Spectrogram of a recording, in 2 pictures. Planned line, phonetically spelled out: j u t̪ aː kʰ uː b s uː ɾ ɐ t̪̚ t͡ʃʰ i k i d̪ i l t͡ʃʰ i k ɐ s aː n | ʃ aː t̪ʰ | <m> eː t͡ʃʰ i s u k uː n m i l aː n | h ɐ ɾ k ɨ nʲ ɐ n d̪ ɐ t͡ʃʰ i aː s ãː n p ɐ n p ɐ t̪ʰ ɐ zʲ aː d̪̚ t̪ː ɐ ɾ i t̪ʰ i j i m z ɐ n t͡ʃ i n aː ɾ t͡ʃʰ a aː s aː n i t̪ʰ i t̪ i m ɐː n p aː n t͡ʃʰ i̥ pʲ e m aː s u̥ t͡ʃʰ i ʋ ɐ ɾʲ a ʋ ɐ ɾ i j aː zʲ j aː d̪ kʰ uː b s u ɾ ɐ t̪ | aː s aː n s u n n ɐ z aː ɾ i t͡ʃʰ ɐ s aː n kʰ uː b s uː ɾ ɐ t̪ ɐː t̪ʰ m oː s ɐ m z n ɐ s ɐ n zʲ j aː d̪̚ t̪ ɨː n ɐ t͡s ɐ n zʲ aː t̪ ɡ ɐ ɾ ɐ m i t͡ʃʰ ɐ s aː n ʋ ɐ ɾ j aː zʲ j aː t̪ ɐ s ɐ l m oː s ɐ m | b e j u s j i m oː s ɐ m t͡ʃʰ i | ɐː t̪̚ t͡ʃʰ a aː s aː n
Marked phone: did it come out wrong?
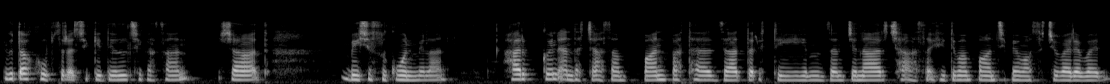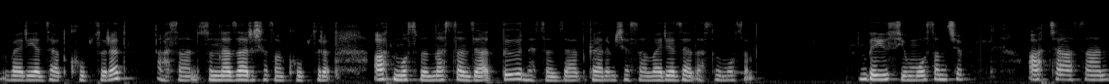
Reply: yes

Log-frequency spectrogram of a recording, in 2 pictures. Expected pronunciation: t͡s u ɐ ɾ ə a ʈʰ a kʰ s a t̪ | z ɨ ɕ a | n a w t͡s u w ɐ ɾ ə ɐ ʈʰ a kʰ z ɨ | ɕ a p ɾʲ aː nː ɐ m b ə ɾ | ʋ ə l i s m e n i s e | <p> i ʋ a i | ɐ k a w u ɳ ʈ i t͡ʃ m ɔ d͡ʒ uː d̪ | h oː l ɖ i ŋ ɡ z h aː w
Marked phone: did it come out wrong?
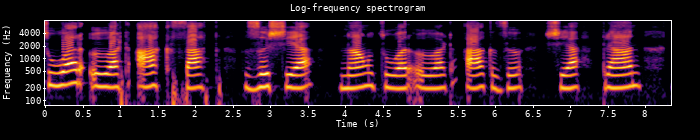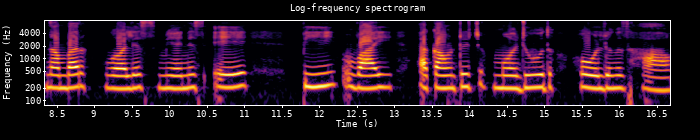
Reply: no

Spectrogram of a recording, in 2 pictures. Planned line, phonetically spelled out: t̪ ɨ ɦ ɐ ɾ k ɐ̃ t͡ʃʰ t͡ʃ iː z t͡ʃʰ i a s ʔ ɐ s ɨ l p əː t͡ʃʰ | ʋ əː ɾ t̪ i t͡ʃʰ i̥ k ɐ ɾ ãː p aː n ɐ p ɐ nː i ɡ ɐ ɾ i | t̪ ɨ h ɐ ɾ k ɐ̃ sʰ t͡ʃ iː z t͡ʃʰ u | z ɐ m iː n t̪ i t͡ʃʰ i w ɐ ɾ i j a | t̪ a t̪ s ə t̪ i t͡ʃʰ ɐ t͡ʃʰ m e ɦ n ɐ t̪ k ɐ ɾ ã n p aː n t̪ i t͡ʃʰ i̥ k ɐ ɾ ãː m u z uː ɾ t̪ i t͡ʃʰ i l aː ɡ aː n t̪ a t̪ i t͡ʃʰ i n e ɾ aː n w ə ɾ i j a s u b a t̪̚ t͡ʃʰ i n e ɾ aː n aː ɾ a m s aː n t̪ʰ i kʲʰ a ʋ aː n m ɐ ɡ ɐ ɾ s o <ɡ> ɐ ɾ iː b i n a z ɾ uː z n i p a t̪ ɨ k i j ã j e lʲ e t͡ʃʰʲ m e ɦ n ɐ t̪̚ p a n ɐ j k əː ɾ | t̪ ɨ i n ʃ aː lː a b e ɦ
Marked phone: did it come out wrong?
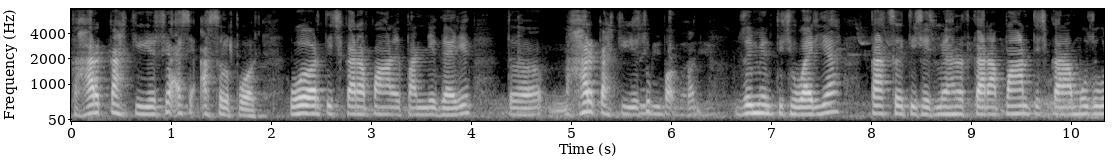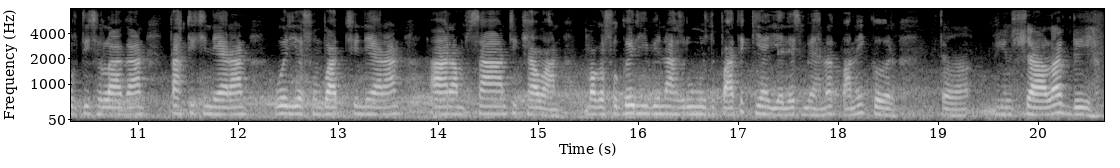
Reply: no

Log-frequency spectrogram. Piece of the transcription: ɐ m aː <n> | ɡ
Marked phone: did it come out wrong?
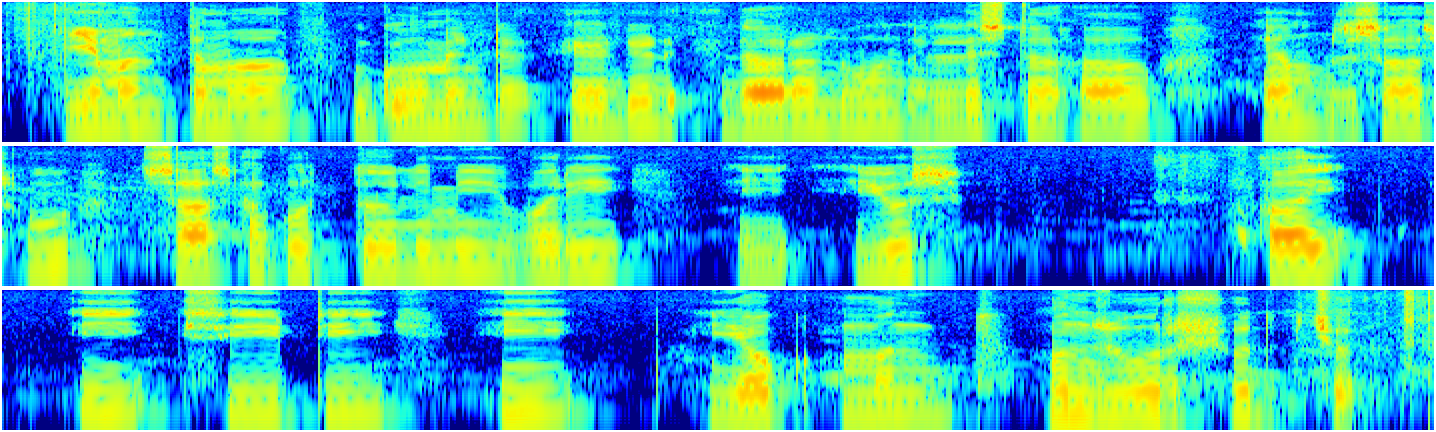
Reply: yes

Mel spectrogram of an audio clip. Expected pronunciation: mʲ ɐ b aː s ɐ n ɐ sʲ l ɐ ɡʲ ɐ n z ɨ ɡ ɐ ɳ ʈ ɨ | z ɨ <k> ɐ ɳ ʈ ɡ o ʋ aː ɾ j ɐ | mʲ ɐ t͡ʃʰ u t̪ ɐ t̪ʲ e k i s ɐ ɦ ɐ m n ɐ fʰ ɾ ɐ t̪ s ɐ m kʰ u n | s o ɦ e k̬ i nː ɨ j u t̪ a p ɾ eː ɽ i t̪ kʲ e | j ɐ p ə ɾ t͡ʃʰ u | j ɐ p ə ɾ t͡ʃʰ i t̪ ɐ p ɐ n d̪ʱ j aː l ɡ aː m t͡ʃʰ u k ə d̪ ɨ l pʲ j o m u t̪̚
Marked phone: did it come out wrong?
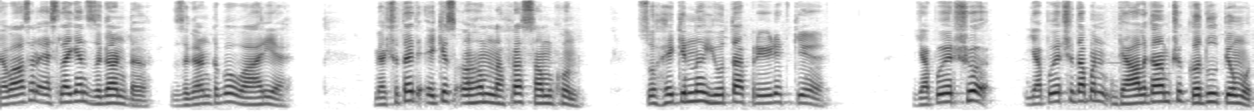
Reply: yes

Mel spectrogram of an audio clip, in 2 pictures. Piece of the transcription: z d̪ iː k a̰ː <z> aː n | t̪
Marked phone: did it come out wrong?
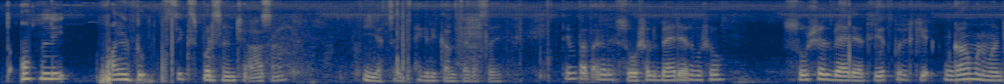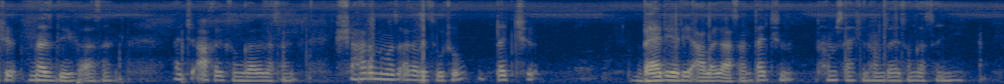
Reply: yes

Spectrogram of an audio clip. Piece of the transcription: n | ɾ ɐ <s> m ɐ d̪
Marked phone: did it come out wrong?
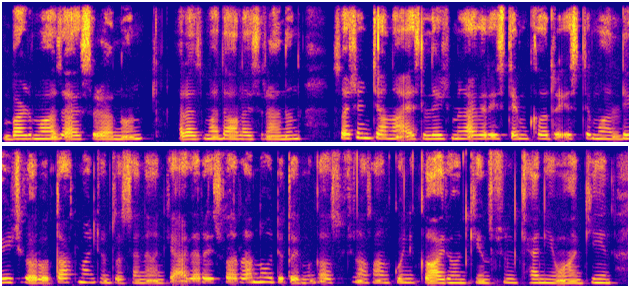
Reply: yes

